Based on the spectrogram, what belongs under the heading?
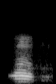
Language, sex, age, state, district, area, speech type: Tamil, male, 18-30, Tamil Nadu, Madurai, rural, conversation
